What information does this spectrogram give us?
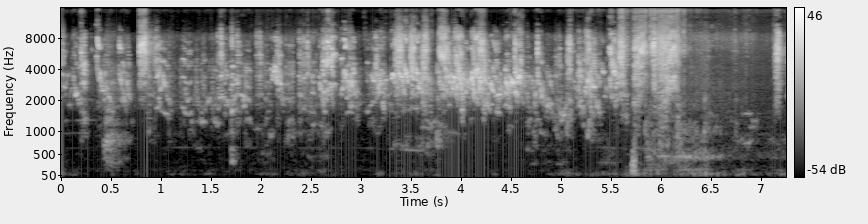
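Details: Chattering budgerigars give a busy run of high, buzzy warbles and sharp chirps that builds in intensity, then ends with a brief harsher note and a dull knock.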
